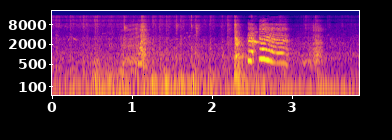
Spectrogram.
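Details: Wild flock of cockatoos being hand-fed on an Australian home deck, winter Sunday, cold and wet; softer rustling leads into one loud, raucous, falling screech with gritty harmonics.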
